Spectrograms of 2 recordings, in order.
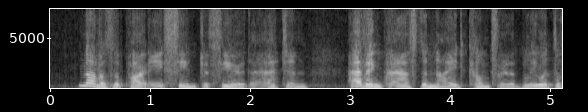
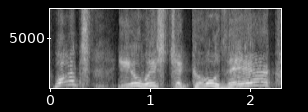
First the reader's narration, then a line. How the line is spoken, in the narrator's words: cried the man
